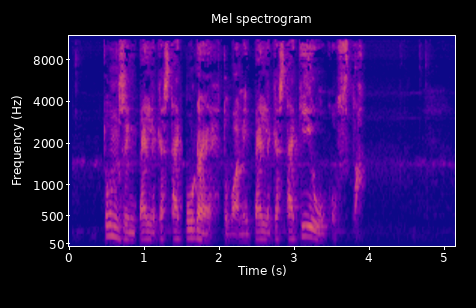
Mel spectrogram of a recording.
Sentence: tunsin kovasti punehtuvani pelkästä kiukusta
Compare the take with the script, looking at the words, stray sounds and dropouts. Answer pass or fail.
fail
